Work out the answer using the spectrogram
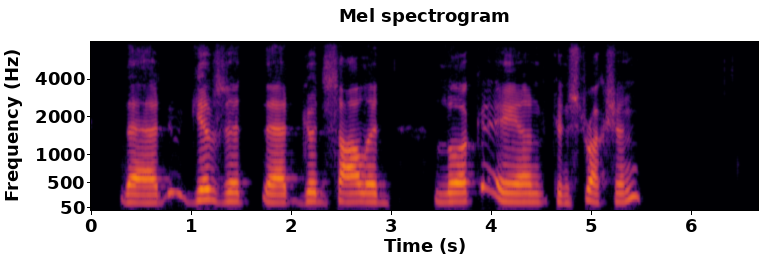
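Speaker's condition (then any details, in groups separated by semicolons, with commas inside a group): No condition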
